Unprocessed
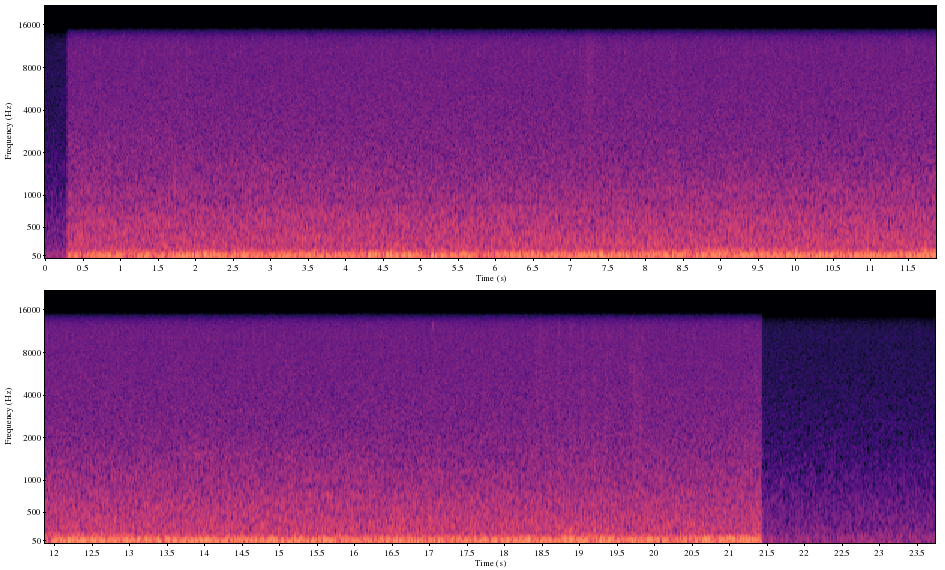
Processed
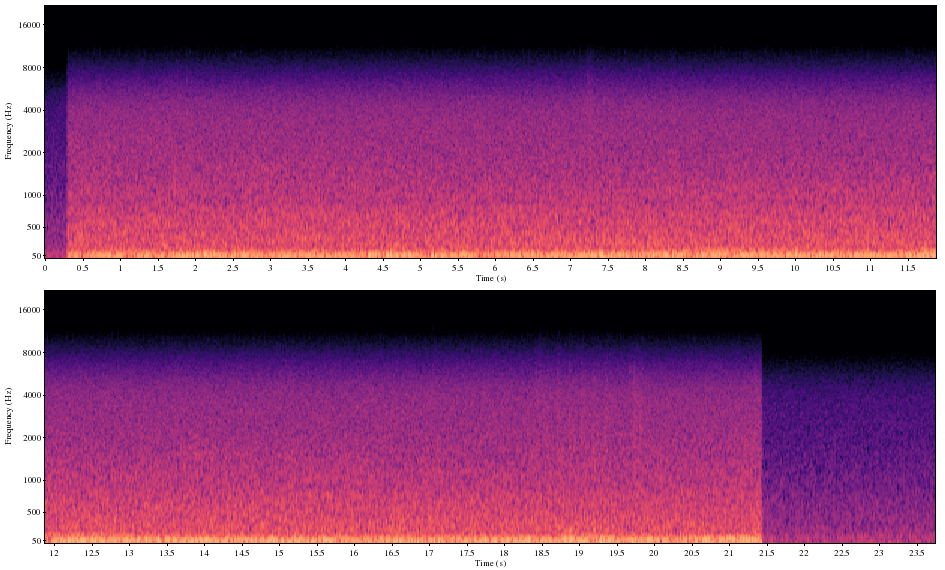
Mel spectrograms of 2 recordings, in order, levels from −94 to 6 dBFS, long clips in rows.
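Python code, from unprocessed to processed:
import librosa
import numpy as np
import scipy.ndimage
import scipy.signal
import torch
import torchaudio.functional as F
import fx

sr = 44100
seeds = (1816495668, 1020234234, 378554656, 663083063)

y = scipy.signal.sosfilt(scipy.signal.butter(4, 4400.0, 'lowpass', fs=sr, output='sos'), x)
y = F.gain(torch.from_numpy(y), 7.5).numpy()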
